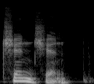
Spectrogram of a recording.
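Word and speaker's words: cin cin: Sometimes you say sins instead of instead pronounce like oh chin chin chin chin.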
